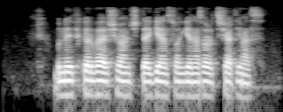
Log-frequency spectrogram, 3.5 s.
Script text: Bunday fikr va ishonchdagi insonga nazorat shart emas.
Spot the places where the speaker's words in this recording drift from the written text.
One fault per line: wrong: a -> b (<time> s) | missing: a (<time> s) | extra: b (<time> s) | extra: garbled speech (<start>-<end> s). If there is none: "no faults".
no faults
